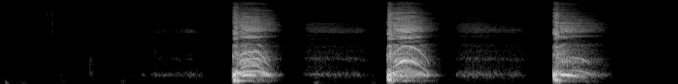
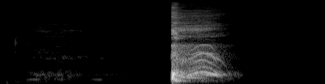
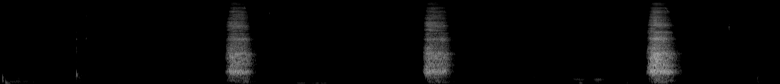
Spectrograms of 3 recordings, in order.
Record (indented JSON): {
  "three_cough_length": "6.8 s",
  "three_cough_amplitude": 32768,
  "three_cough_signal_mean_std_ratio": 0.32,
  "cough_length": "3.3 s",
  "cough_amplitude": 32768,
  "cough_signal_mean_std_ratio": 0.25,
  "exhalation_length": "7.8 s",
  "exhalation_amplitude": 10877,
  "exhalation_signal_mean_std_ratio": 0.23,
  "survey_phase": "beta (2021-08-13 to 2022-03-07)",
  "age": "18-44",
  "gender": "Male",
  "wearing_mask": "No",
  "symptom_fatigue": true,
  "smoker_status": "Ex-smoker",
  "respiratory_condition_asthma": false,
  "respiratory_condition_other": false,
  "recruitment_source": "Test and Trace",
  "submission_delay": "2 days",
  "covid_test_result": "Positive",
  "covid_test_method": "RT-qPCR",
  "covid_ct_value": 28.5,
  "covid_ct_gene": "N gene"
}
